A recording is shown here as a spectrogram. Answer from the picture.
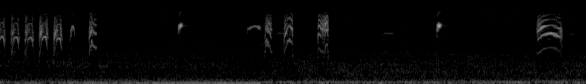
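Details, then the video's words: Sogon song meant as lure audio to make a silent bird sing: a quick stutter of high chirps opens, then scattered sharp single notes and a final arched burst over faint background hiss. "PANCINGAN SOGON MACET AGAR BUNYI"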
